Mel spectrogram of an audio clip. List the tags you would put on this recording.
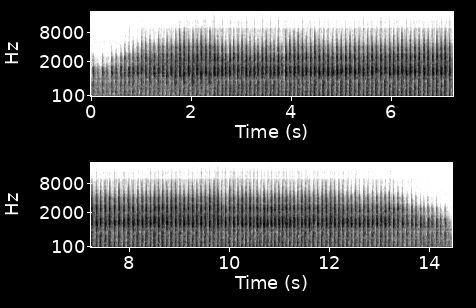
Sound effects > Objects / House appliances
cartoon
warble
paper
Blue-Snowball
Blue-brand

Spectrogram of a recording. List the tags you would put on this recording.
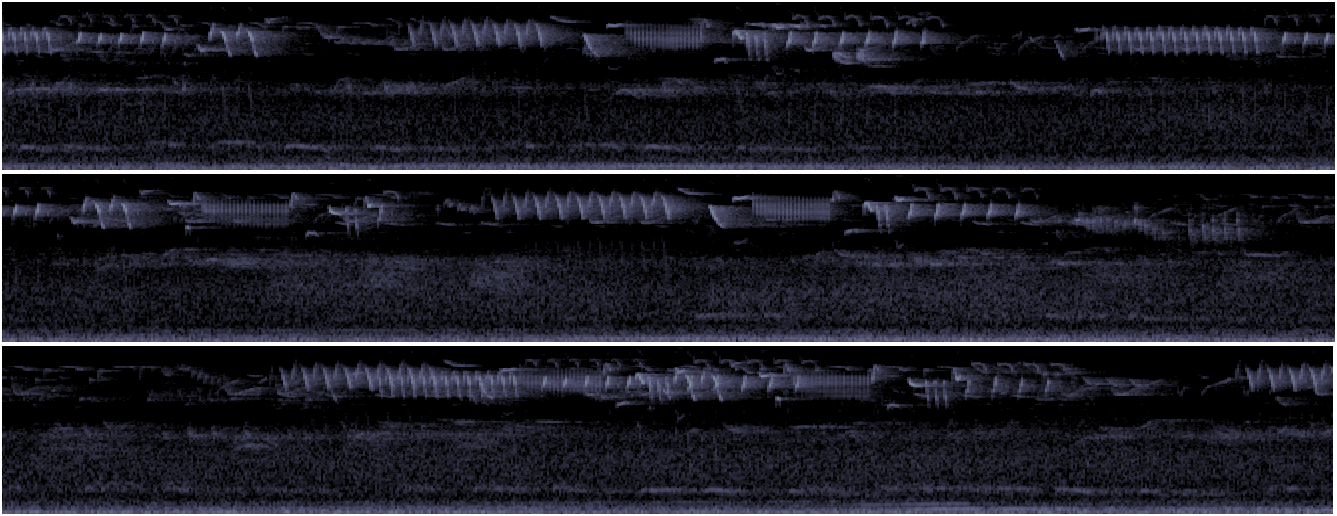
Soundscapes > Nature
phenological-recording
soundscape
nature
alice-holt-forest
natural-soundscape
raspberry-pi
field-recording
meadow

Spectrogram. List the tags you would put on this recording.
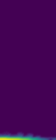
Instrument samples > Percussion
hi-bass
backing-bass
helper
low
sinewave
sine
bass
bass-helper

